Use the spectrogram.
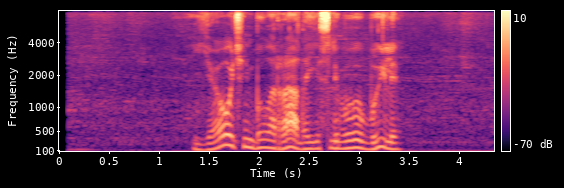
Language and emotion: Russian, positive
